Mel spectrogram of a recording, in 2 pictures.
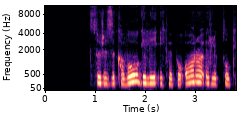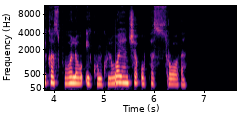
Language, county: Lithuanian, Vilnius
